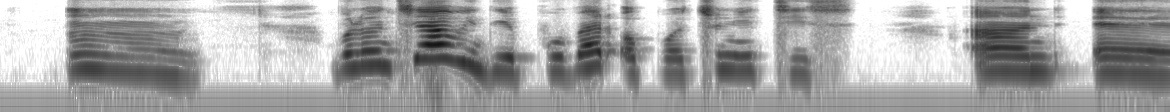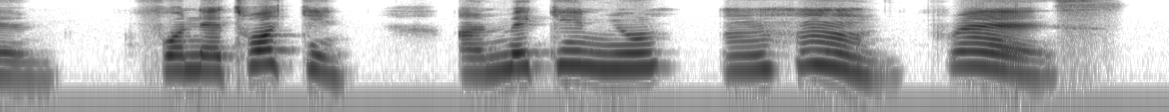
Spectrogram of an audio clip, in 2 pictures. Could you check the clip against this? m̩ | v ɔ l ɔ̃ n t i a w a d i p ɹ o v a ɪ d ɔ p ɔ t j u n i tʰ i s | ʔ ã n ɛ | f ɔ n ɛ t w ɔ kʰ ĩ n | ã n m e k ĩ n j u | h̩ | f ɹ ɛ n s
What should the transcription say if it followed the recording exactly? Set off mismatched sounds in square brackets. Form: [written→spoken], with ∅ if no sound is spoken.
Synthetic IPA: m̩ | v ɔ l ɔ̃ n t i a w [a→i] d [i→e] p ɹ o v a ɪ d ɔ p ɔ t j u n i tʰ i s | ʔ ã n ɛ | f ɔ n ɛ t w ɔ [kʰ→k] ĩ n | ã n m e k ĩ n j u | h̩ | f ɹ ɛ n s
